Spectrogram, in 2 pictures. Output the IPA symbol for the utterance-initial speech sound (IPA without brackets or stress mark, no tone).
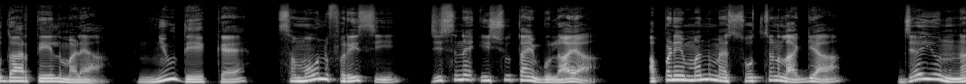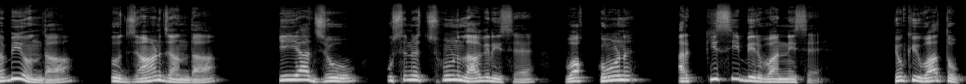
d̪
